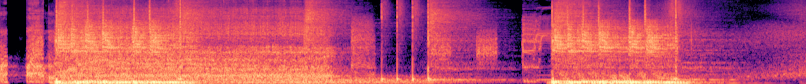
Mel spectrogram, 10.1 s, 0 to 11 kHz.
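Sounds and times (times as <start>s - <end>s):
heavy deathcore music: 0.6s - 10.0s
distorted bass guitar chugging: 0.7s - 4.8s, 6.9s - 9.2s.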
